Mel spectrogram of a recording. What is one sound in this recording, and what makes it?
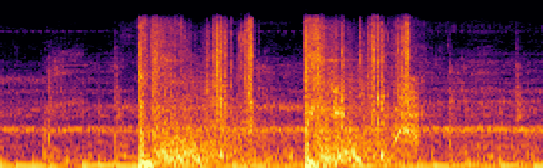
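A shotgun fires loud booming blasts.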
